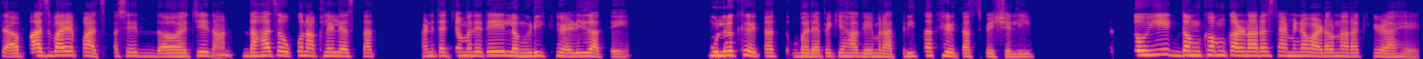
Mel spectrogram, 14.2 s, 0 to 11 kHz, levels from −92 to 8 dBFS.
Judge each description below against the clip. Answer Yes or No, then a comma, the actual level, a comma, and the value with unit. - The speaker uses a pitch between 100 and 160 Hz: No, high, 195 Hz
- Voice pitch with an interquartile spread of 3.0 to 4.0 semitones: Yes, average, 3.4 semitones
